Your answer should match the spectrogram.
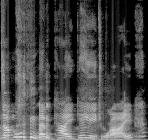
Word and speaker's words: Khy: Kai. – Kai. – It's spelled Kai. It's spelled K-Y-H. So just the K-H-Y. – B-I-C-T-H.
